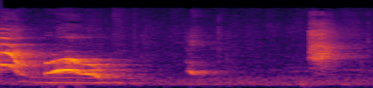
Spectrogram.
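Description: A toddler's short, high-pitched cries, each falling in pitch: two close together, then a brief third one about a second later.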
